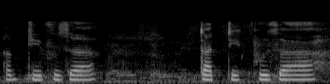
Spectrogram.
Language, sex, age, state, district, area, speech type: Bodo, female, 18-30, Assam, Udalguri, urban, spontaneous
